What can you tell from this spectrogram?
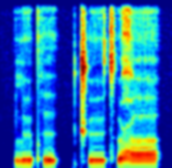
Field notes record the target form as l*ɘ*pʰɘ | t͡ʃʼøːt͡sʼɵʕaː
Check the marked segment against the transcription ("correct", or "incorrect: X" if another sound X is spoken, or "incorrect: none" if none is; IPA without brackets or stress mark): incorrect: ø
